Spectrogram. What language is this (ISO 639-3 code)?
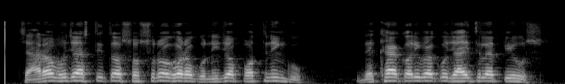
ori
